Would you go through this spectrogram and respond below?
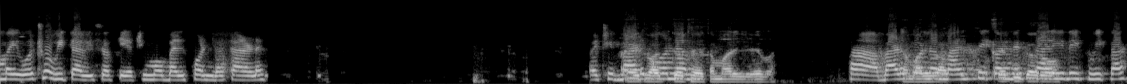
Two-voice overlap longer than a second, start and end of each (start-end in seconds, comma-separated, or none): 9.0-10.5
